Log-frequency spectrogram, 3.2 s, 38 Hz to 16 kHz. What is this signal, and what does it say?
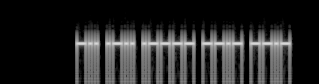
Morse code, heard as a keyed tone, about 40 wpm, 700 Hz. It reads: DL1QQ
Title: Call Signs Repeated 2x - 40wpm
